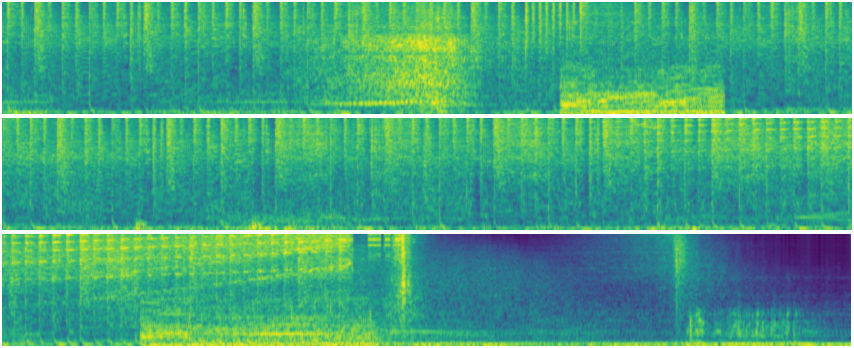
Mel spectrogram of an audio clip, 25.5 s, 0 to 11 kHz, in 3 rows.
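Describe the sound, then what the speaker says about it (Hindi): An Audi RS Q8 accelerates hard around the Top Gear track, a deep, sustained roaring rumble that surges through several shifts in engine pitch before cutting off abruptly near the end. "the RS Q8 takes off because the power is humongous"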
